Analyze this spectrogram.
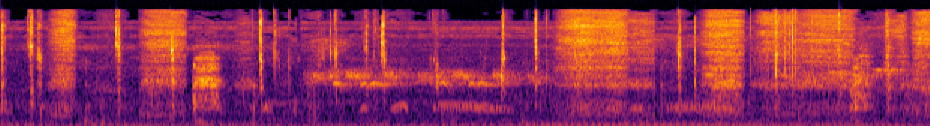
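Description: Someone eating cooked crab: short crunching clicks of shell with breathy chewing and mouth sounds.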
